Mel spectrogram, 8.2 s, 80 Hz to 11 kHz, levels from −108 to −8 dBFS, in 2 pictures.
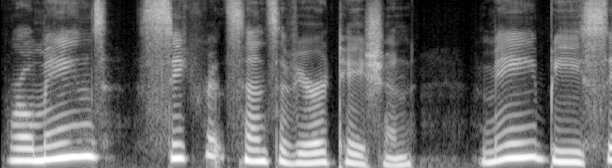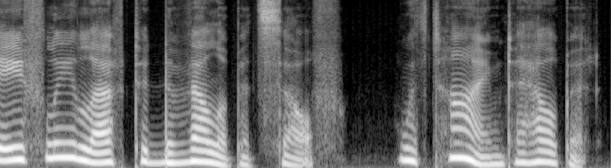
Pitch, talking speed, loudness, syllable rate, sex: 210 Hz, 125 wpm, -16 LUFS, 4.1 syllables/s, female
